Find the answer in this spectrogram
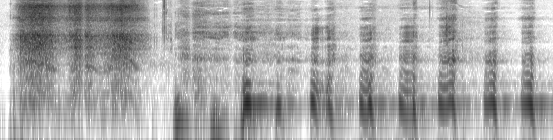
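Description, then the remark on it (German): A man breathes heavily, snorting through the nose: a long, loud hissing intake, then a rapid run of rough, buzzy snorts in a steady rhythm, with no talking. “Ey, ich schnaufe echt wie ein Tier.”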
